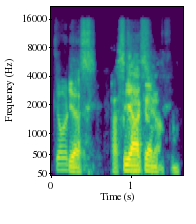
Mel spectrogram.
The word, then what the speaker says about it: Siakam: Siakam.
